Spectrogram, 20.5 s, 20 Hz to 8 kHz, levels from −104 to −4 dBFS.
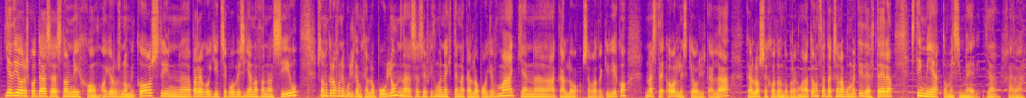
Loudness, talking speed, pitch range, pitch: -15 LUFS, 155 wpm, 160-195 Hz, 180 Hz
